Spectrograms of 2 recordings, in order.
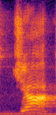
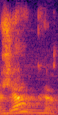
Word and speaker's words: Jock: thinking my French Canadian, is it Jacques? Maybe his name is, like Frère Jacques, right? Jacques. So, and I go, well, how do you spell it? And he says Jock, just as you would jock itch.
